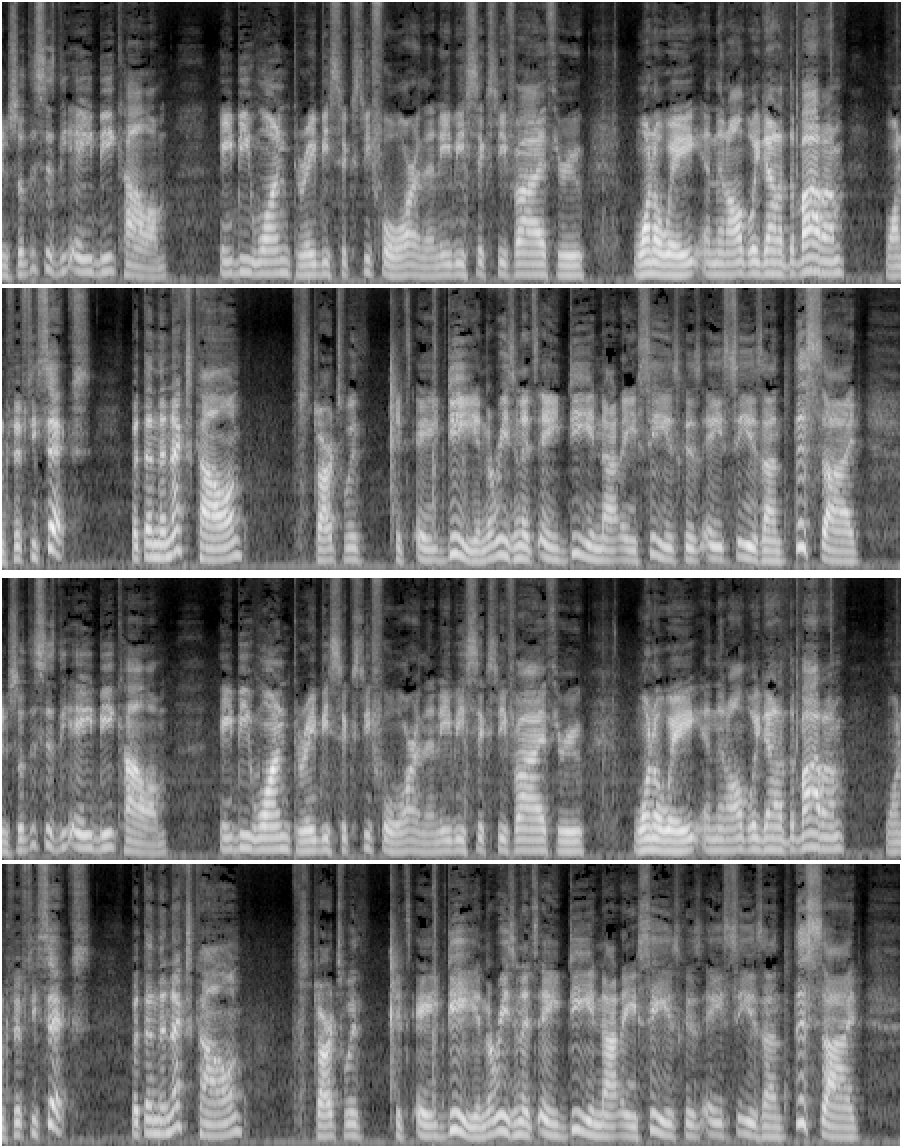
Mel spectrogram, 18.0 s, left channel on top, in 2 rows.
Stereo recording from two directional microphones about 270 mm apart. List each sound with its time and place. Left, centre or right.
0.0 s speech: centre
15.7 s speech: centre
